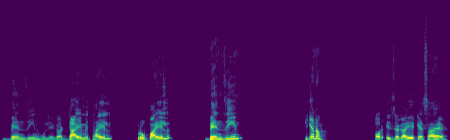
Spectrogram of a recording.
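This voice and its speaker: A male chemistry teacher lecturing a class, asking questions and answering them himself, and repeating key terms slowly. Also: high voice, clear, resonant tone.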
